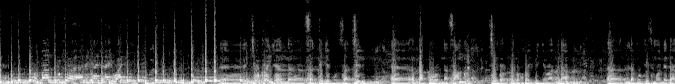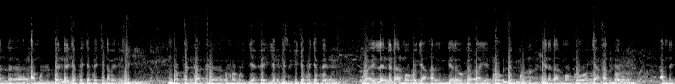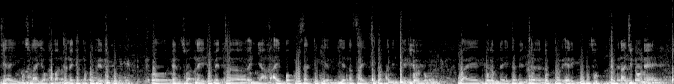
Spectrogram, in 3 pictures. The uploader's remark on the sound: The first part is a panel discussion held at Hotel Mindiss in Fatick. Other members of the medical profession and the Senegalese media. Headed to MALANGO on that same night for the Xoy ceremony where the Seereer priestly class gather to deliver their sermons and divine the future in Seereer.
